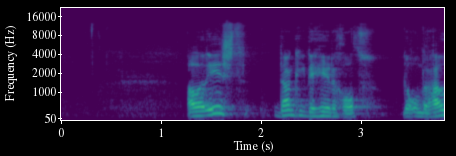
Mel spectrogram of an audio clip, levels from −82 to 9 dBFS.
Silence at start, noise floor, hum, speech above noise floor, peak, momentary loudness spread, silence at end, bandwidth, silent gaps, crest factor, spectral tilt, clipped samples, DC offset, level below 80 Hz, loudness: 1.25 s; -64 dBFS; none; 36 dB; -12 dBFS; 15 LU; 0 s; 13.5 kHz; none; 20 dB; -4 dB/octave; under 0.1%; under 0.1%; -74 dBFS; -29 LUFS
